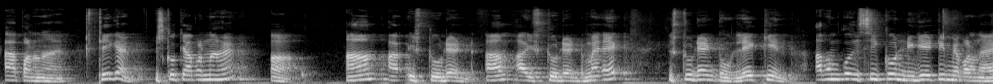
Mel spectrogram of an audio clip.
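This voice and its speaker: A man teaching a classroom spoken-English lesson. He keeps asking a question and answering it himself, and he slows down to spell out example sentences word by word. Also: high-pitched.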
